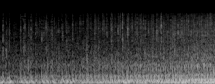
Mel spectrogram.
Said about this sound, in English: The man in the red bandana rides a motorcycle through the gate of the mansion.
